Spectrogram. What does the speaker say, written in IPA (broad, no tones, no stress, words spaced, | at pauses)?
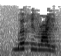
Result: bəhivʕi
